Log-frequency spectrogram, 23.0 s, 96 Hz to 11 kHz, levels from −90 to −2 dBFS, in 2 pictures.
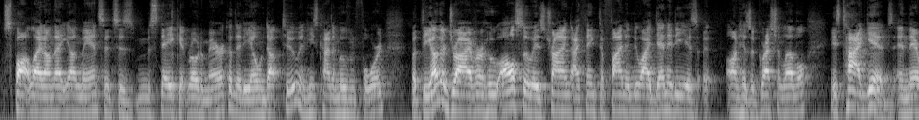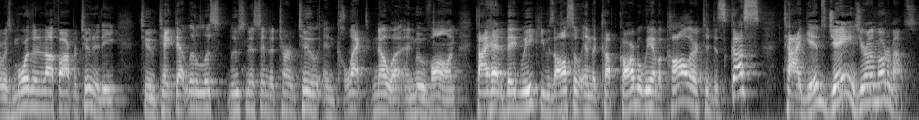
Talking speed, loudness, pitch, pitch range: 245 wpm, -23 LUFS, 130 Hz, 125-150 Hz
